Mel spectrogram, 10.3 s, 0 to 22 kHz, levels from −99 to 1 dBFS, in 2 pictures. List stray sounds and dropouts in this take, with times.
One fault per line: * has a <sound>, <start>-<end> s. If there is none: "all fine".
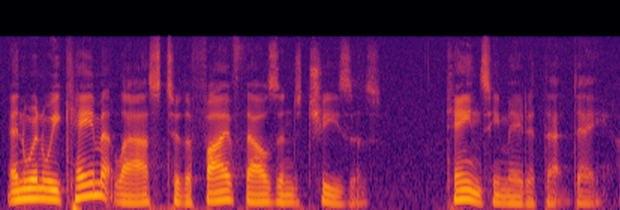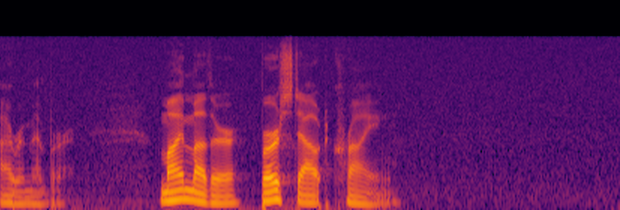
all fine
